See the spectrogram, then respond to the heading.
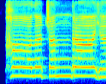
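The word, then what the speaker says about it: Bhalachandraya: Om Palachandraya Namaha. Om Palachandraya Namaha. Om Palachandraya Namaha. Good. Just try for more of the Mahaprana, pa in Pala.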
